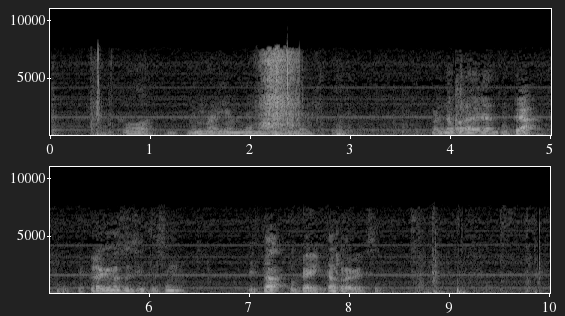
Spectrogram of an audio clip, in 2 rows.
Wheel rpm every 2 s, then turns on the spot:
0, 10, 0, 0, 0.
2-4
